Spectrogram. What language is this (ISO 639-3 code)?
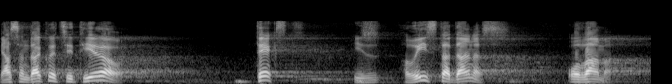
srp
